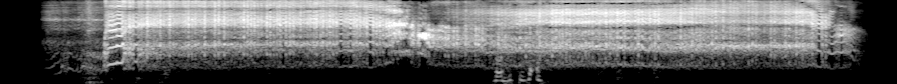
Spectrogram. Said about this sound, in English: Do you know what a screeching frog sounds like?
